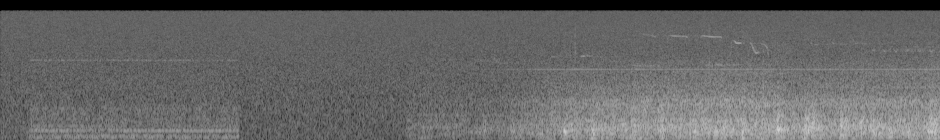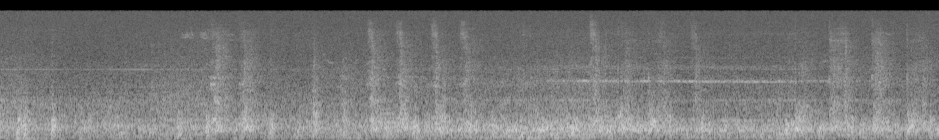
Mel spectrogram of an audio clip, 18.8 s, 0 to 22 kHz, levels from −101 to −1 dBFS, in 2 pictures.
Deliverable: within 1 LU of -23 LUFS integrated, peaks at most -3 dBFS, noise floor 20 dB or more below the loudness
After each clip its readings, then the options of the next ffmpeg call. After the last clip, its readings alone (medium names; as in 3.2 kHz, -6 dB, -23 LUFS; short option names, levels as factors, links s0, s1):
noise floor -42 dBFS; noise floor target -49 dBFS; loudness -29.0 LUFS; peak level -12.5 dBFS; loudness target -23.0 LUFS
-> -af "afftdn=nr=7:nf=-42"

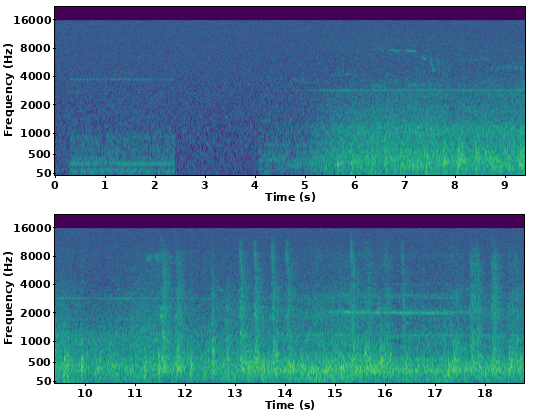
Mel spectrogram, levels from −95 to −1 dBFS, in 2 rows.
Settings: noise floor -47 dBFS; noise floor target -48 dBFS
-> -af "afftdn=nr=6:nf=-47"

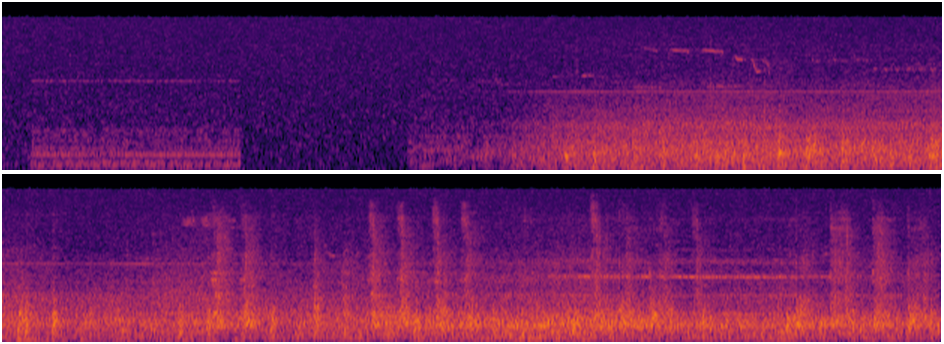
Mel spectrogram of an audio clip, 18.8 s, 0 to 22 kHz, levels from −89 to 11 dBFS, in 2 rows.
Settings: noise floor -51 dBFS; loudness -28.0 LUFS; peak level -12.5 dBFS; loudness target -23.0 LUFS
-> -af "volume=1.78"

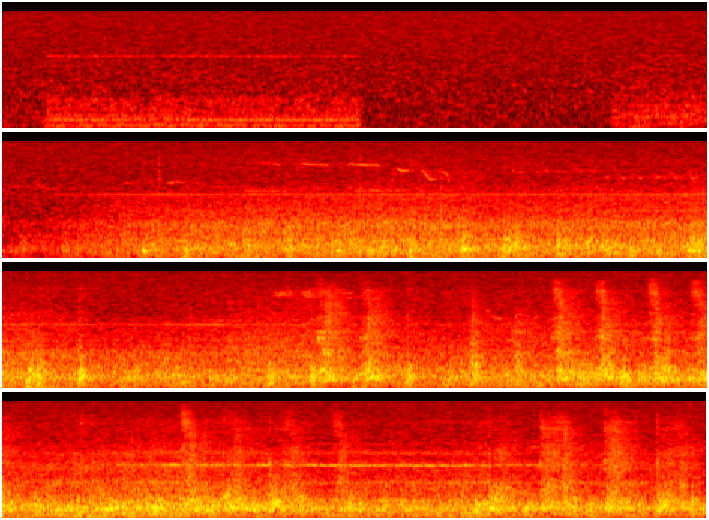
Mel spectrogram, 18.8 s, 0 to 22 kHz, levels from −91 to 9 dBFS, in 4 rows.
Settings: loudness -23.0 LUFS; peak level -7.5 dBFS; noise floor -46 dBFS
